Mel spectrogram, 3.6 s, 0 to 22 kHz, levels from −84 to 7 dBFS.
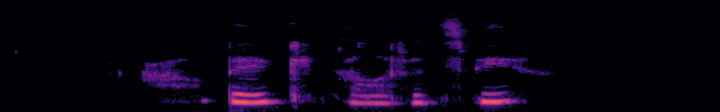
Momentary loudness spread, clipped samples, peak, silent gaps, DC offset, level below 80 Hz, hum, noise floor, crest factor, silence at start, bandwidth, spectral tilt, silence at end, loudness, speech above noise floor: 21 LU; under 0.1%; -20 dBFS; none; under 0.1%; -84 dBFS; none; under -90 dBFS; 18 dB; 0.7 s; 12 kHz; -3.5 dB/octave; 1 s; -37 LUFS; over 55 dB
